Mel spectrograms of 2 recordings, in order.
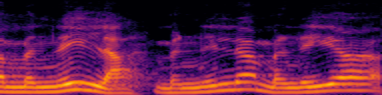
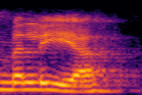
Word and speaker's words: Melilla: it's pronounced Melilla. Melilla. So Okay, the two L's fine. are pronounced as a Y, so Melilla.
